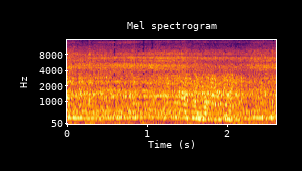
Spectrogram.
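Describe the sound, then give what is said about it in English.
A blender runs steadily at high speed, a loud whirring roar with a gritty churning texture as it blends pineapple and coconut water, no voices present. “So you sort of just put the pine right in your blender.”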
